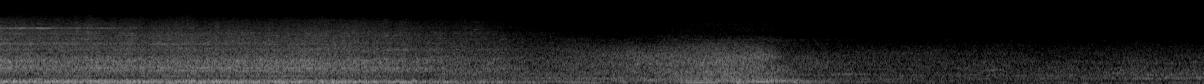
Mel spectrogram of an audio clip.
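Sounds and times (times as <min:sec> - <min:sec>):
train running rushing rumble: 0:00.0 - 0:06.1.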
